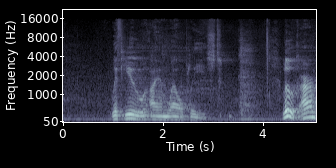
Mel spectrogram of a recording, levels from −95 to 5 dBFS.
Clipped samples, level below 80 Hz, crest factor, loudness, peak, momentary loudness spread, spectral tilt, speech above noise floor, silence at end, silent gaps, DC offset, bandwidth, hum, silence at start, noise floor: under 0.1%; -68 dBFS; 22 dB; -26 LUFS; -6 dBFS; 24 LU; -7 dB/octave; 29 dB; 0 s; none; under 0.1%; 15.5 kHz; none; 0.95 s; -54 dBFS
